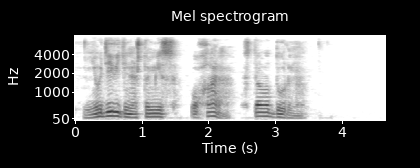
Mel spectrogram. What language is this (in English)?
Russian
